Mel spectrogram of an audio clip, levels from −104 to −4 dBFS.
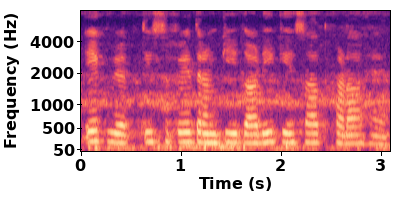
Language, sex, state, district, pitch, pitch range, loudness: Hindi, female, Haryana, Jhajjar, 195 Hz, 185-205 Hz, -15 LUFS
